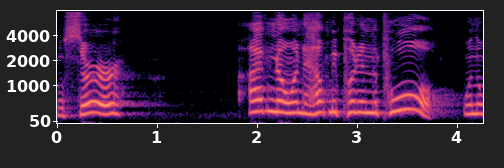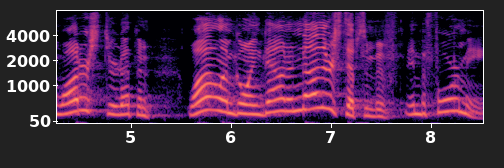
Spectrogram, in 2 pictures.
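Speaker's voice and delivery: very high, whining, pleading tone. Retelling the sick man's answer to Jesus, imitating a whiny voice. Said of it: "just hear the whine in his voice".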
